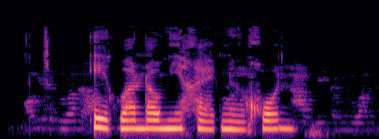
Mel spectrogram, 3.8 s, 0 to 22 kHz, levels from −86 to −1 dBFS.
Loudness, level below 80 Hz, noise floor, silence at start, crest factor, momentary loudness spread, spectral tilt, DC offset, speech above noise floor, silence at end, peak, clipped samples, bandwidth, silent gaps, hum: -20 LUFS; -68 dBFS; -55 dBFS; 0.45 s; 18 dB; 9 LU; -7 dB/octave; under 0.1%; 34 dB; 0.75 s; -4 dBFS; under 0.1%; 10.5 kHz; none; none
